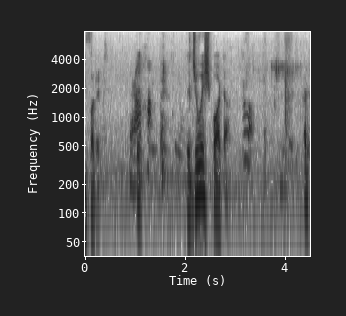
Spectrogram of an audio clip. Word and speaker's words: Praha: Praha, the Jewish quarter.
